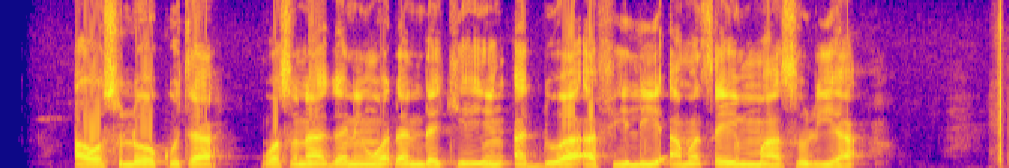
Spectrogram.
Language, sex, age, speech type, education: Hausa, male, 15-29, read, tertiary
